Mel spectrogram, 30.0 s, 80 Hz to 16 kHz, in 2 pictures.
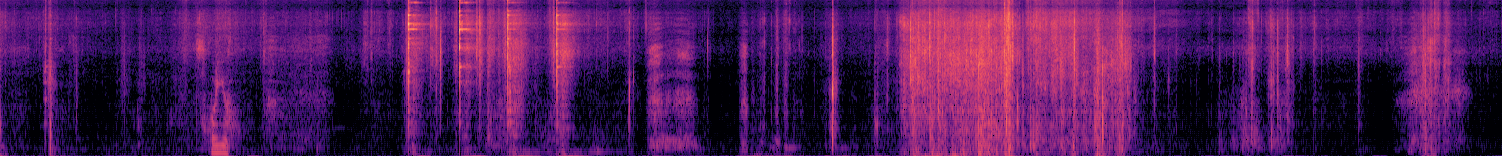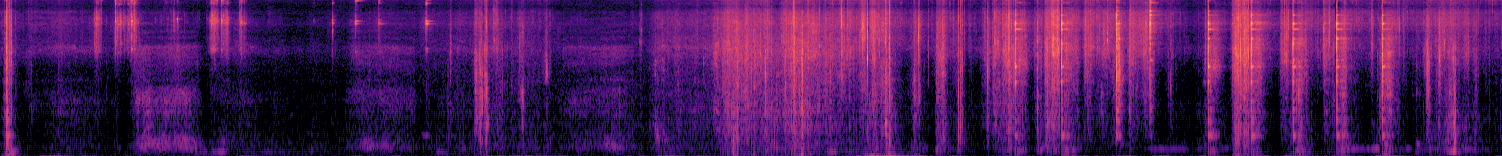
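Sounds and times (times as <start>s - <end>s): rustling and scraping: 7.4s - 16.4s, 19.3s - 20.6s, 21.3s - 30.0s.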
